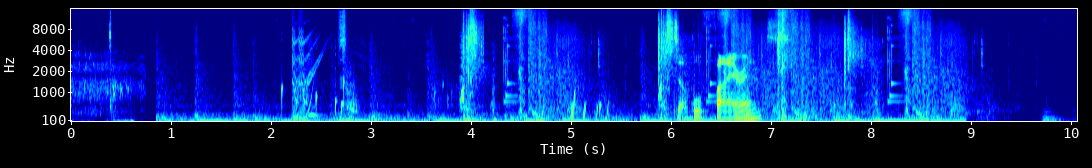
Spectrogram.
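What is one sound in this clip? Short cartoon battle sound effects play with quick thuds and pops.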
